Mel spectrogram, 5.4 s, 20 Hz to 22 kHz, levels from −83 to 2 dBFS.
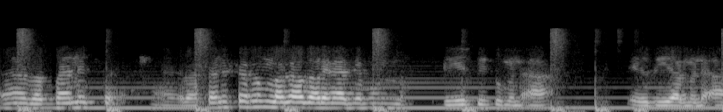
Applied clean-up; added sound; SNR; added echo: none; Drum + Wind instrument, woodwind instrument; 8 dB; none.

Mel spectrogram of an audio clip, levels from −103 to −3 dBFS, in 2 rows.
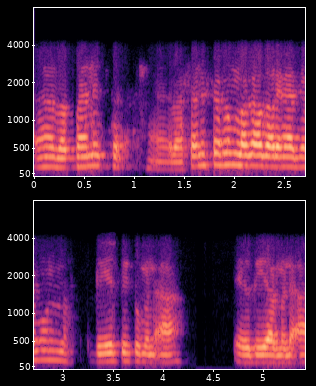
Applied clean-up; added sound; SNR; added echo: none; none; none; none.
